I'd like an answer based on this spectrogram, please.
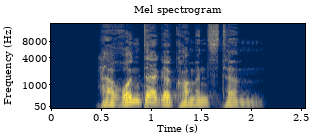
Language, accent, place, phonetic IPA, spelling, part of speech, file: German, Germany, Berlin, [hɛˈʁʊntɐɡəˌkɔmənstəm], heruntergekommenstem, adjective, De-heruntergekommenstem.ogg
- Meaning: strong dative masculine/neuter singular superlative degree of heruntergekommen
